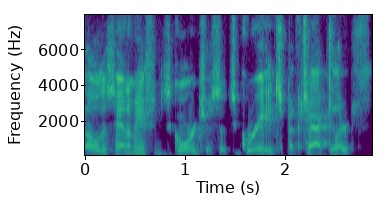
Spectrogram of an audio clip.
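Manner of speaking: ordinary talk, nothing marked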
